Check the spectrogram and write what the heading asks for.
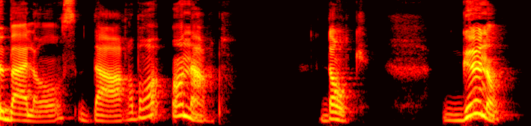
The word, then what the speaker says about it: guenon: Donc, guenon. Pourquoi j'ai rajouté un U? Parce que le son G se prononce je devant un E.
